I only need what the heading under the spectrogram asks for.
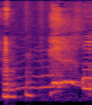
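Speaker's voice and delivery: high-pitched laughing burst. Real, not acted. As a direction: break into giggles. Interrupted by child, cracks up.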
